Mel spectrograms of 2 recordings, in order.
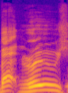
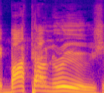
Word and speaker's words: Baton Rouge: You're from Baton Rouge. Did I say that right? – You sure did. – Okay, Baton Rouge, as I say.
